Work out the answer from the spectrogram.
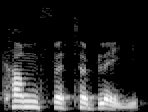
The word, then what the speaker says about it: comfortably: blee three syllables okay what tends to happen in english is you often get schwa sounds in unstressed syllables that can sort of disappear um in quick speech so instead of comfortably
